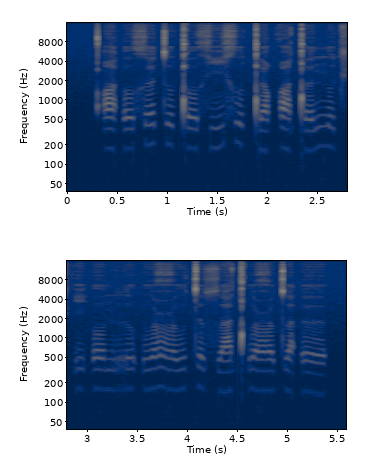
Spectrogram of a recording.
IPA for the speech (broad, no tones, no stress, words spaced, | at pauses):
qʼaʔoxɵ tuǃoxi xuǃɵ qʷaǃɵ nut͡ʃʼiʔon ruʔu ʕu tɵsʷa ǃʼuʕutʷaʔɵ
